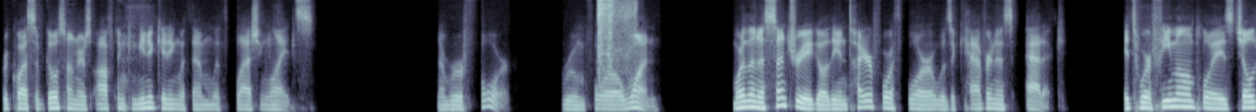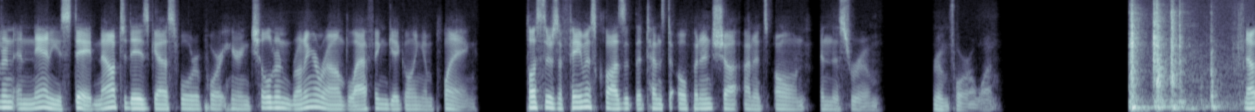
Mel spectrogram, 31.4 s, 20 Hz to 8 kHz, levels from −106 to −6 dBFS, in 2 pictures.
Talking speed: 130 wpm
